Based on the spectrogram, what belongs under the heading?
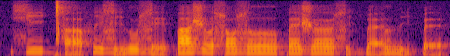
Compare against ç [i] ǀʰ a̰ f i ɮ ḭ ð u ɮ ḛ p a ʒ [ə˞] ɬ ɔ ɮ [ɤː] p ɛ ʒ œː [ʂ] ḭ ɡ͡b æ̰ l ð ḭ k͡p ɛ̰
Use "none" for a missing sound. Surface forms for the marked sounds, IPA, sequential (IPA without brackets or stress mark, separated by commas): iː, ɤ, ɤː, ɬ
